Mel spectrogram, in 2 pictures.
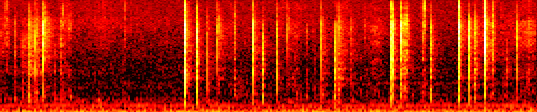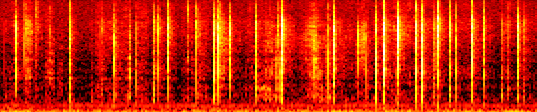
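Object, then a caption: Cardboard and plastic blister pack. A small packaged cat toy, a flat cardboard backing card with a clear plastic blister over the toy, is held in both hands while long acrylic nails scratch and crinkle the hollow packaging. Rapid, crisp tapping and scratching clicks crackle bright and dry over a steady low hum throughout.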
